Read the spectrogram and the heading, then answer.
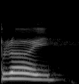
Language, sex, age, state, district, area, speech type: Bodo, female, 18-30, Assam, Chirang, rural, read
